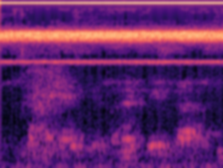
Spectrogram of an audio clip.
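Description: Steady high-pitched insect-like trill that does not change, with a fainter steady tone below it, and a faint murmuring voice underneath.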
